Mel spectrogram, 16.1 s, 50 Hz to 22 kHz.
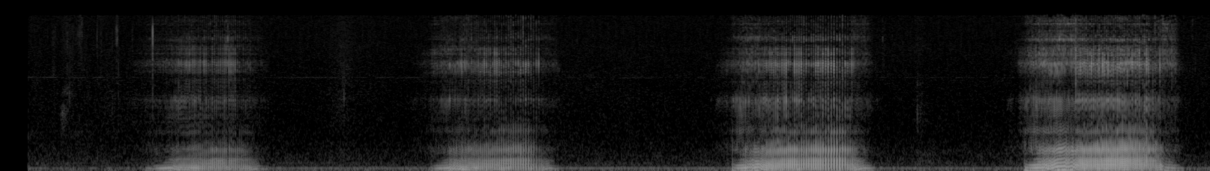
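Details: A person sleeping and snoring, recorded to prove they snore: four loud, rumbling snores about every four seconds, roughly 15 breaths a minute, with quiet pauses between; snoring.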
